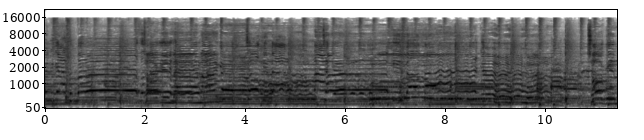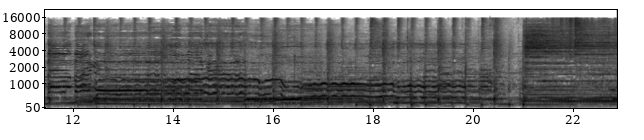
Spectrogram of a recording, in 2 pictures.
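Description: Live band music: singing over guitar and drums, with a short dip in loudness near the end.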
